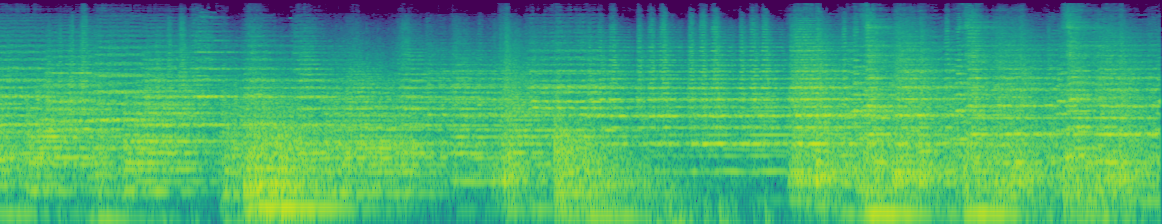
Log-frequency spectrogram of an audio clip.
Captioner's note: cheering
